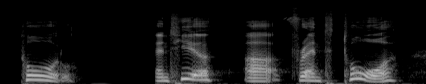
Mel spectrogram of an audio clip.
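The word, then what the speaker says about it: 取る: To take or to pick up is pronounced as toru.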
